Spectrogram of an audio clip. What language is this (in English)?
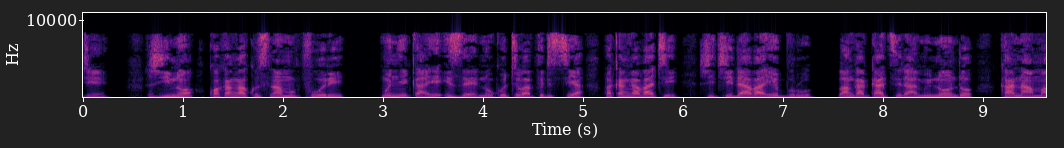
Shona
